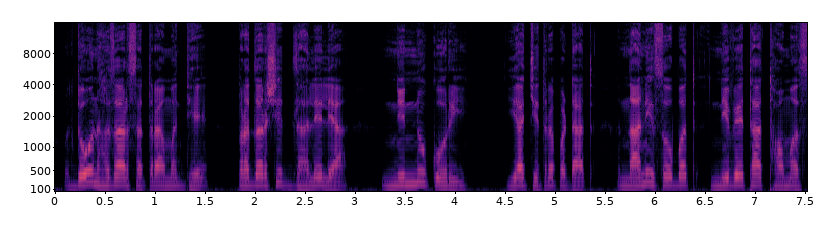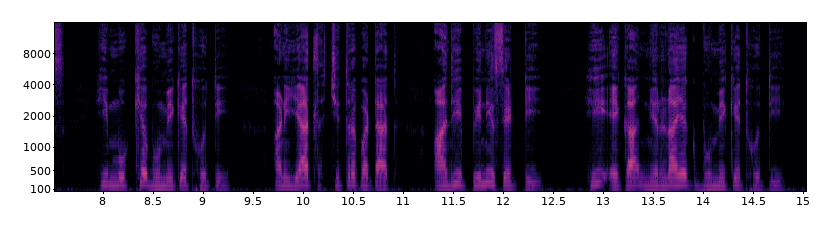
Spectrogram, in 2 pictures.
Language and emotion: Marathi, neutral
